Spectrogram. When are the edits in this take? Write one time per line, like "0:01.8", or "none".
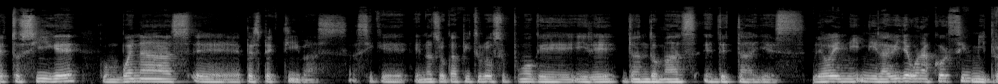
0:08.1

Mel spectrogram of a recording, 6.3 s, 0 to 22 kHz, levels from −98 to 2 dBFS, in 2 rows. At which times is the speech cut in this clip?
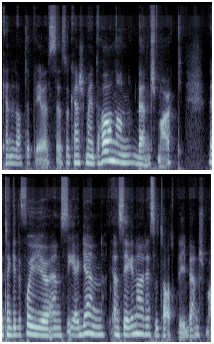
0:04.7

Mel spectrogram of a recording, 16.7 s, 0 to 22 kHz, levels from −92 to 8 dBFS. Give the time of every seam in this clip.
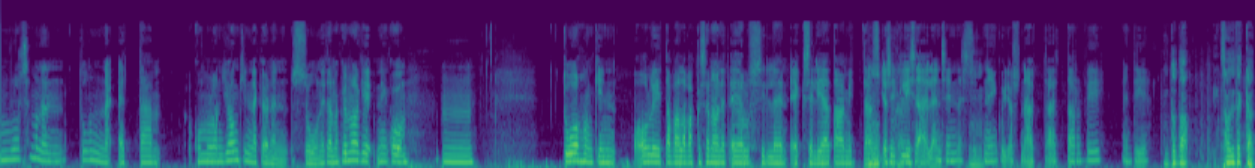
0:11.7
0:15.5

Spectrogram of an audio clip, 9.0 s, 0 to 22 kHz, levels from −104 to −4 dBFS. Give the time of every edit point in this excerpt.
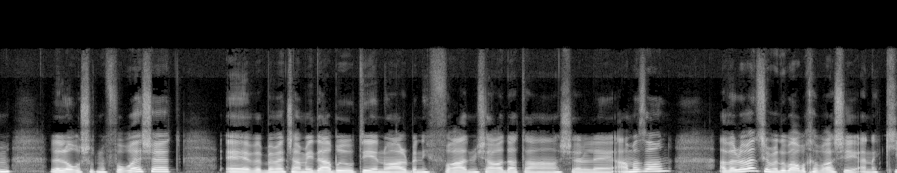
none

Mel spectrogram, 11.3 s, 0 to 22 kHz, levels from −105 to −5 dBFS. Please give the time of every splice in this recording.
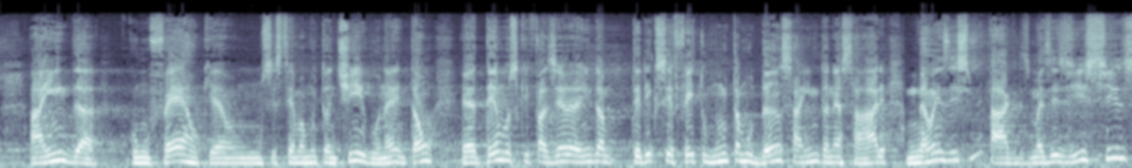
0:09.0

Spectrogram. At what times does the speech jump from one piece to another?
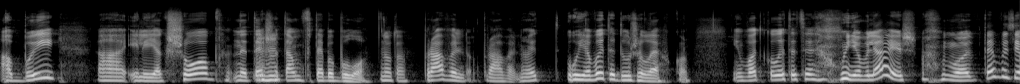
none

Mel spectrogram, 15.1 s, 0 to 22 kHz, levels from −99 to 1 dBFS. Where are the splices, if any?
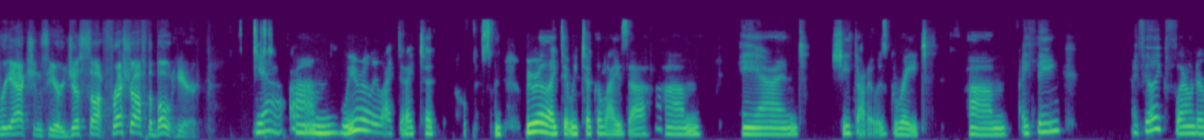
none

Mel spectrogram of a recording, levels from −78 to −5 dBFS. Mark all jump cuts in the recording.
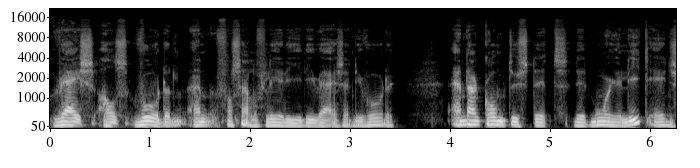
none

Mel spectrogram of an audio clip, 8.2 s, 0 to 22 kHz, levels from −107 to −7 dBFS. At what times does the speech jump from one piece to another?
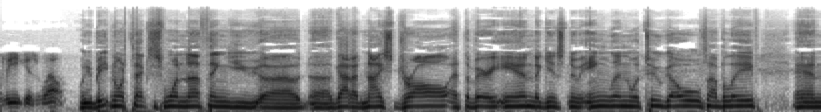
none

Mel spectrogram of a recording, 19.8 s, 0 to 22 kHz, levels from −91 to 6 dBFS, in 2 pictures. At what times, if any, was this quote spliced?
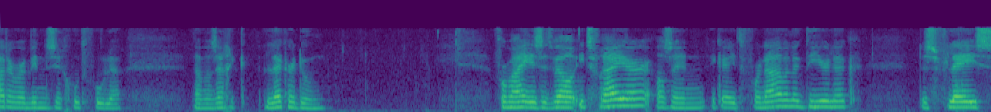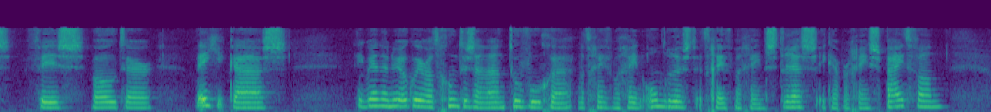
0:10.8
0:15.7

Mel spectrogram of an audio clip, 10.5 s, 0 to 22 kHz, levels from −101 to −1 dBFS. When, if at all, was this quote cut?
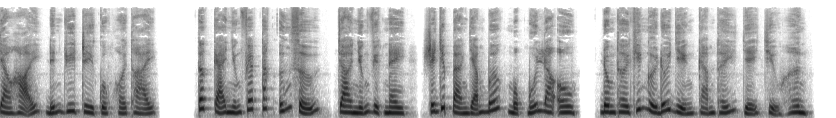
none

